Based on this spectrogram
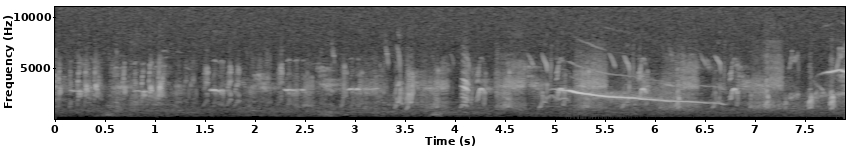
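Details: Ringed common starling in Liepāja, Latvia, back for a third spring with an injured leg, giving a chattering medley of clicks and squeaks, then a long clear whistle sliding downward, followed by more crackling notes.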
